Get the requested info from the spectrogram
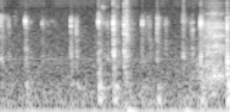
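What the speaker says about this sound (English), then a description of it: "I'm just typing on that." Someone types on a computer keyboard in a quiet room, a quick, irregular run of light clicking keystrokes, faint and close, with no talking.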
